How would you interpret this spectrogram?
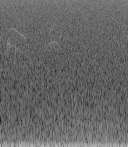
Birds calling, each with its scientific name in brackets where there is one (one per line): Hawaii Amakihi (Chlorodrepanis virens)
